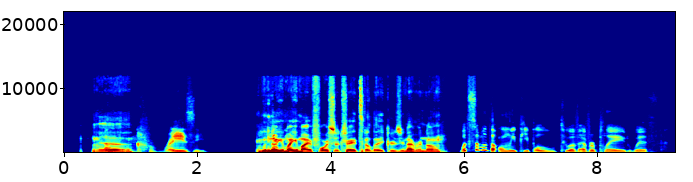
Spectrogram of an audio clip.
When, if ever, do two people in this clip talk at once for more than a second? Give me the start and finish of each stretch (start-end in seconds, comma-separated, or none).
none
